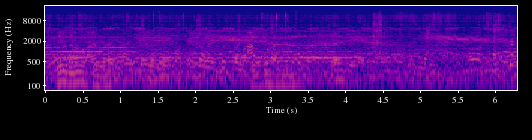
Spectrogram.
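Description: Crowd babble: many people talking at once, with no single voice standing out.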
